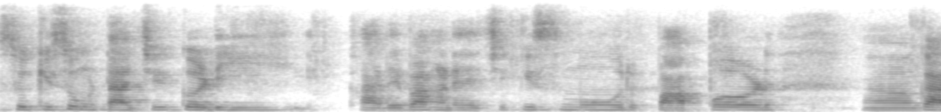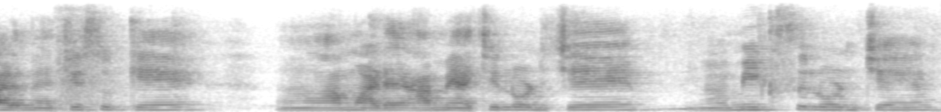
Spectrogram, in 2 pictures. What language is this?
Konkani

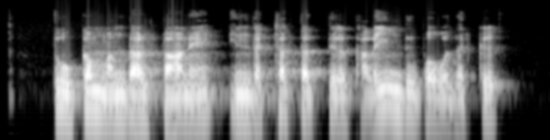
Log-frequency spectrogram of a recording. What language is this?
Tamil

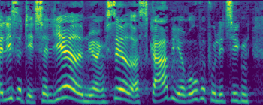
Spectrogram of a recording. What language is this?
Danish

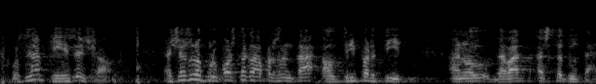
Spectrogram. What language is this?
Catalan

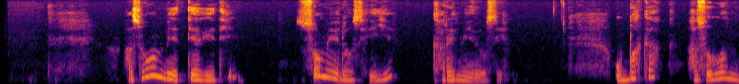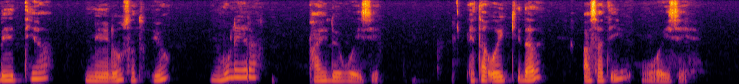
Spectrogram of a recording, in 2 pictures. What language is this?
Wolaytta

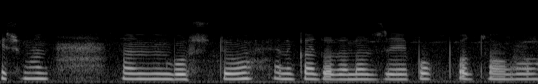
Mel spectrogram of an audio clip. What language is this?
Assamese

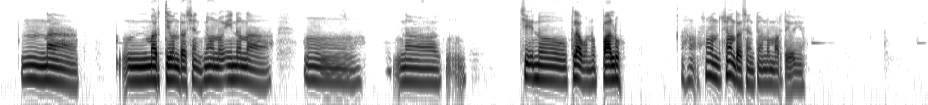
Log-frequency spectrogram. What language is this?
Tidaá Mixtec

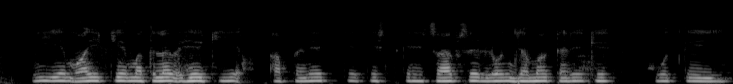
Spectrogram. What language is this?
Magahi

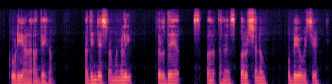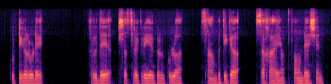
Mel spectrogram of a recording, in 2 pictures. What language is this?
Malayalam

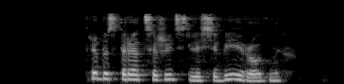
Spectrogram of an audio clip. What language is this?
Belarusian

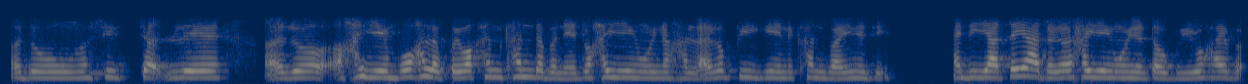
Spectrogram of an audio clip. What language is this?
Manipuri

